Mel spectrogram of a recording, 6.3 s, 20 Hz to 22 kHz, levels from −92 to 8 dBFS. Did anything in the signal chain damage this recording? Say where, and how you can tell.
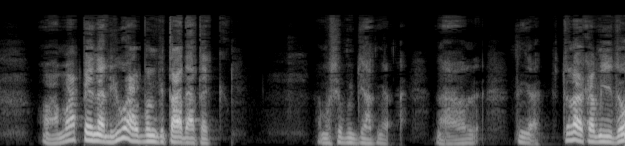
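Yes. The damage sits at the codec stage, likely from Vorbis compression at a low setting. Throughout the speech, nothing reaches above 14.2 kHz, and the treble beneath that cut-off has a hissy, grainy texture rather than clean detail. Consonant attacks sound smeared. The encoder has quantised the high-frequency residue so coarsely that fine structure is replaced by noise of similar energy, which fits a bitrate in the region of 35 kbps.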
